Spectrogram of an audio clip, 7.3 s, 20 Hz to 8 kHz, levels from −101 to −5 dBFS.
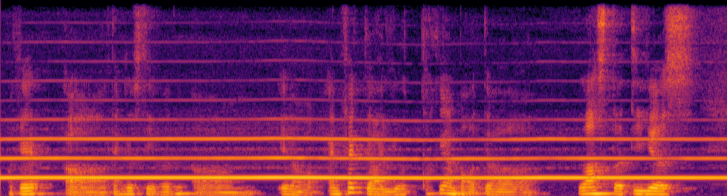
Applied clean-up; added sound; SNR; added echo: none; Wind instrument, woodwind instrument; -4 dB; none.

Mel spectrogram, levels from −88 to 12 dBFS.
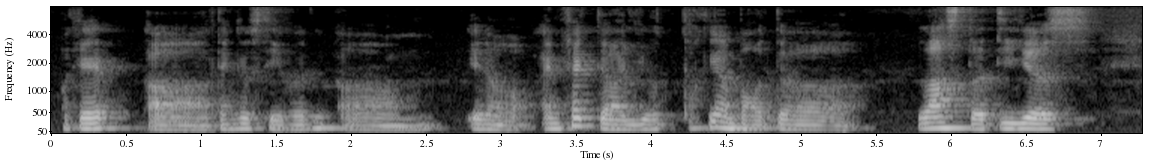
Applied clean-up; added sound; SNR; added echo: none; none; none; none.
